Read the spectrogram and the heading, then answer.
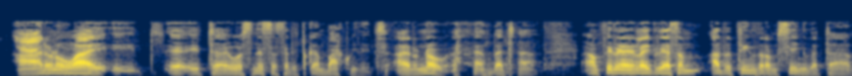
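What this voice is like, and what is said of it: Noticeable accent. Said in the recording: “I know my accent is bad”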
